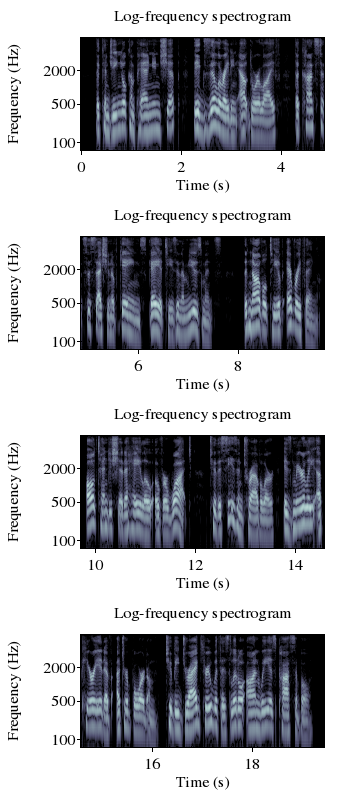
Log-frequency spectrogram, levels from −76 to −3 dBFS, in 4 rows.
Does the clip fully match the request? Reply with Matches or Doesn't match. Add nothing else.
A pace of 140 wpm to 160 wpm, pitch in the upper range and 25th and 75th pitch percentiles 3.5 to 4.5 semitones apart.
Doesn't match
